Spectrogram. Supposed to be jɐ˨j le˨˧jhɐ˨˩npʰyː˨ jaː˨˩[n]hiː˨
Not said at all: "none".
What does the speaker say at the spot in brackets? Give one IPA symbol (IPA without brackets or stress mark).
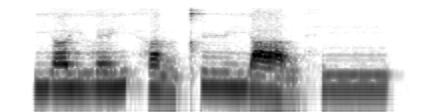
n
